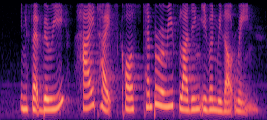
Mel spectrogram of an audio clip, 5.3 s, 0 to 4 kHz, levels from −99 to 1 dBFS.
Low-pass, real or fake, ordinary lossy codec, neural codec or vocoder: 3.6 kHz; real; none; none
